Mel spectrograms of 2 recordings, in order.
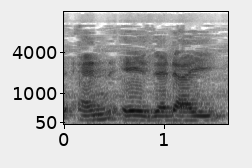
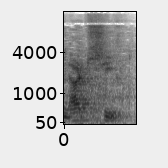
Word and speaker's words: Nazi: There was a British officer. He pronounced Nazi as Nazi. Yeah. Not Nazi. We call Nazi Yeah, Nazi. Nazi. I asked him. Yeah. He said, in my country, Yeah. Z is equal to TS.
